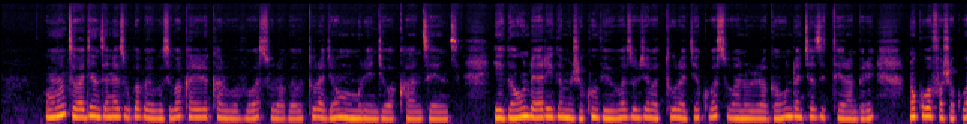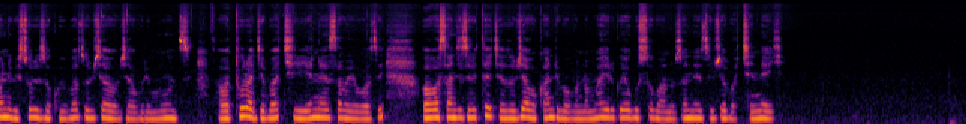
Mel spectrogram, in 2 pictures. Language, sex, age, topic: Kinyarwanda, female, 18-24, education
